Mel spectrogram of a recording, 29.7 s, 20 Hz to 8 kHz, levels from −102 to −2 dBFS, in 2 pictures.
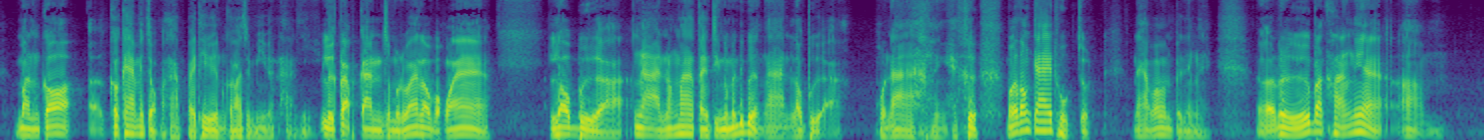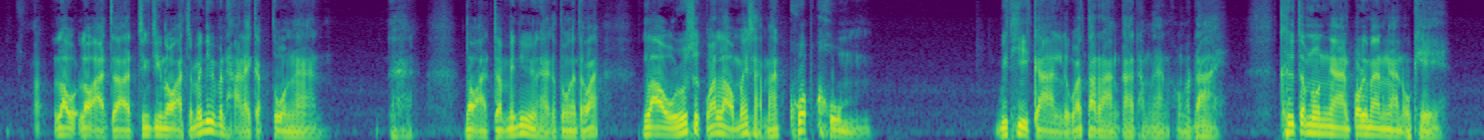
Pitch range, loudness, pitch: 75-110 Hz, -15 LUFS, 95 Hz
